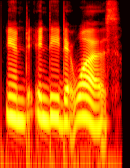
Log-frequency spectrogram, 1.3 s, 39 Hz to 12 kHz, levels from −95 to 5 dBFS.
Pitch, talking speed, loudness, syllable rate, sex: 205 Hz, 185 wpm, -17 LUFS, 4.6 syllables/s, female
